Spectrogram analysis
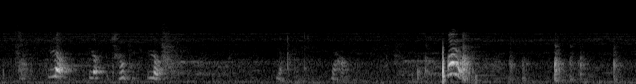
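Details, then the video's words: Pomo, a male toy Pomeranian living in Kathmandu, Nepal, angry and attacking: short sharp yips and barks in uneven bursts, a louder cluster near the middle, with faint voices in the room. "Angry Pomo attacking"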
